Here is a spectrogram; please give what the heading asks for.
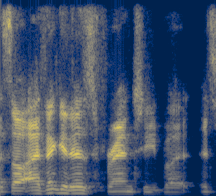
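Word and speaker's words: Franchy: It says when you look at it, it looks like Franchi Cordero, but I think everybody calls him Frenchy Cordero.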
